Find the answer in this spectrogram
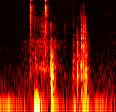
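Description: Washi tape being pulled off its roll and torn by hand: a few short, sharp crackles and rips.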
